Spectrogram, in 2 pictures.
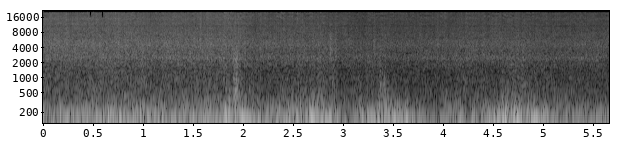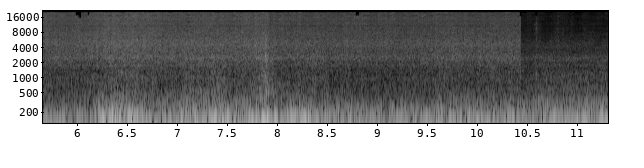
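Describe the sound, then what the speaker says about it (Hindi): A short monsoon rain shower on the road in Maharashtra between Goa and Pune, a steady hiss of rain over a continuous low rumble from a moving vehicle, with no one talking. "देखो 2 मिनट भी नहीं हुई बारिश।"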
